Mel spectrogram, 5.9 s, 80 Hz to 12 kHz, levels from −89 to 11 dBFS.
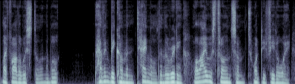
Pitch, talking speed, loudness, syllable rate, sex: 125 Hz, 215 wpm, -17 LUFS, 6.5 syllables/s, male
